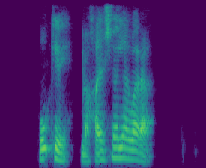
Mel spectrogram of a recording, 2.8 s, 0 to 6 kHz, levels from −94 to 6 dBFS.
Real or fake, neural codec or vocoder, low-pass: fake; codec, 16 kHz, 1 kbps, FreqCodec, larger model; 5.4 kHz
